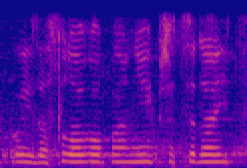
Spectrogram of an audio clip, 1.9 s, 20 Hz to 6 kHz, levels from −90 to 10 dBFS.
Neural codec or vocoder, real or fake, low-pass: vocoder, 22.05 kHz, 80 mel bands, HiFi-GAN; fake; 5.4 kHz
